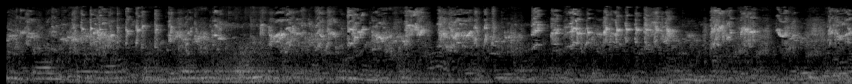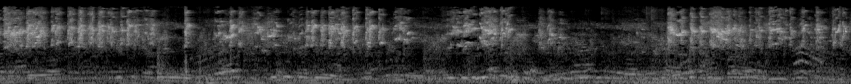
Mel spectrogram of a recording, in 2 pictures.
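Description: A small caged flock of lovebirds, peach-faced lovebird mutations and Fischer's lovebirds, chattering constantly with shrill, rapid chirps. The chatter swells and fades in waves, with brief lulls about ten and fourteen seconds in.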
